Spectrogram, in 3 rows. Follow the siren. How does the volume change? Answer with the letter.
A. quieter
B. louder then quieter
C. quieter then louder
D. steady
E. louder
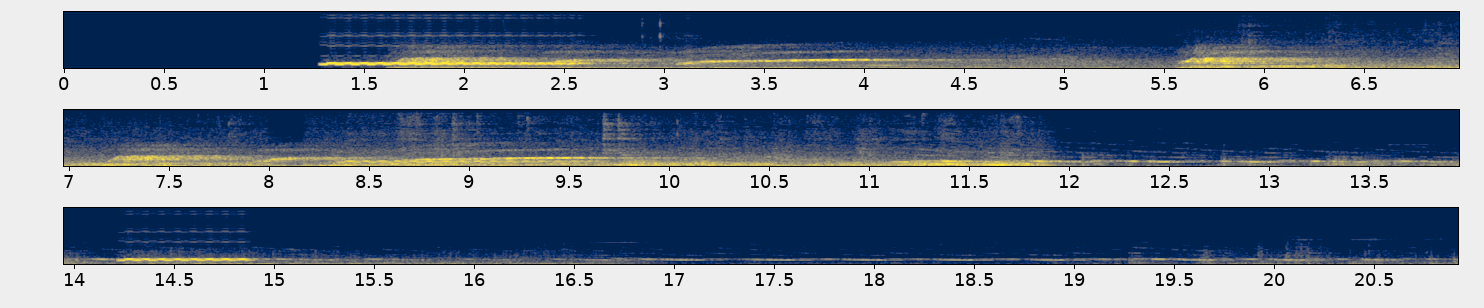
A.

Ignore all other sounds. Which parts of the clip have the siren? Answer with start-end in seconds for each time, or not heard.
1.6-20.8.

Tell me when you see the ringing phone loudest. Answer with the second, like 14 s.
2 s.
